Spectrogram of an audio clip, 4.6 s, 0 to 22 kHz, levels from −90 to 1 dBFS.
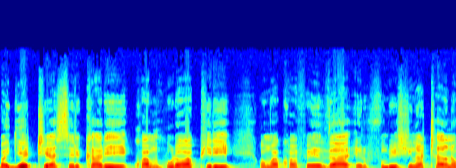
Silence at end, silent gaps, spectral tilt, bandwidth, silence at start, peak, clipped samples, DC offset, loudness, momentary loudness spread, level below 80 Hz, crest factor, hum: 0 s; none; -6 dB/octave; 12.5 kHz; 0 s; 0 dBFS; under 0.1%; under 0.1%; -15 LUFS; 7 LU; -54 dBFS; 14 dB; none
